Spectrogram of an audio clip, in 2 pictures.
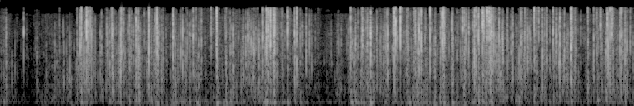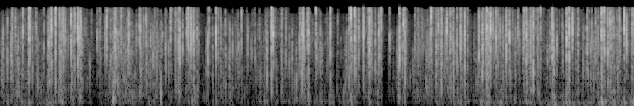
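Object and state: Crumpled foil crisp packet.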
